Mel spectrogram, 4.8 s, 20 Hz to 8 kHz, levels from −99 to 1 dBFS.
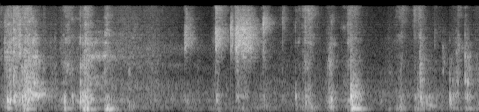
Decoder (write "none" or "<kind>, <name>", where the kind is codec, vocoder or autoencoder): vocoder, WaveNeXt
